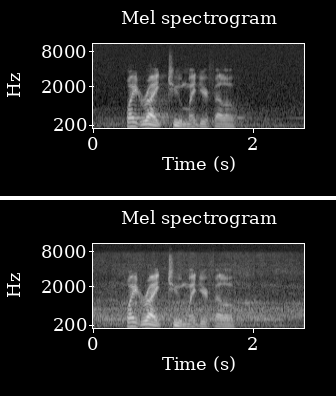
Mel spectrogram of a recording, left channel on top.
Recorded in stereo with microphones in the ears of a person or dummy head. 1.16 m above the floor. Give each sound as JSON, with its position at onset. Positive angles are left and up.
{"t": 0.4, "sound": "a man speaking", "side_deg": -20, "distance_m": 0.8}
